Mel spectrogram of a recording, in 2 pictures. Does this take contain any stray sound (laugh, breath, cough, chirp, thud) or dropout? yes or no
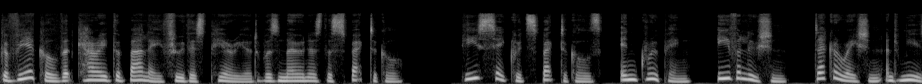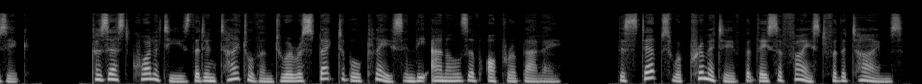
no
